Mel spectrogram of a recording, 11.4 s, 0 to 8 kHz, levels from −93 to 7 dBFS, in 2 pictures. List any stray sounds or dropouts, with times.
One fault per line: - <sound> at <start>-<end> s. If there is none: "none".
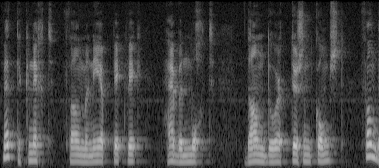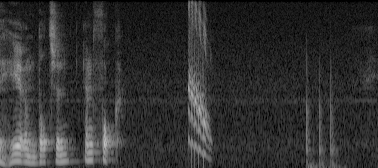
- chirp at 8.5-8.9 s
- thud at 10.3-10.9 s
